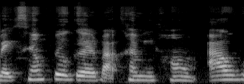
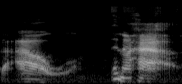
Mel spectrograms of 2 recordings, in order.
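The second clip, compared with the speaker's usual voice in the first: whisper; 7 semitones lower, 4 dB quieter than usual. Real, not acted. Wry whispered punchline.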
